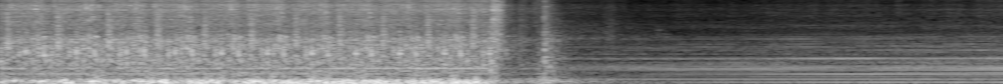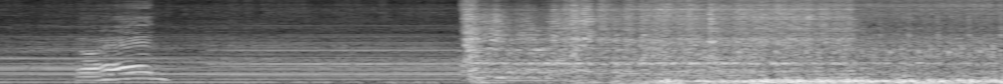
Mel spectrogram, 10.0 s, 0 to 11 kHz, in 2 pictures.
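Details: 1971 Chevrolet El Camino SS big-block V8 idling with valve covers off while chasing valvetrain noise; quick, fairly even light tick about four per second over the rumble, source not pinned down; valvetrain ticking at idle.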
